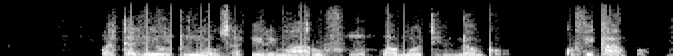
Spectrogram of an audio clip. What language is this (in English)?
Swahili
